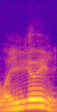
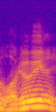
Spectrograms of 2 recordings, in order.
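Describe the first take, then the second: First: It is said with Busan dialect intonation. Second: It is said with standard Seoul intonation. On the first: "부산 사람은 월요일 이러거든요" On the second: "서울 사람들 월요일 이렇게 그러더라고요"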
